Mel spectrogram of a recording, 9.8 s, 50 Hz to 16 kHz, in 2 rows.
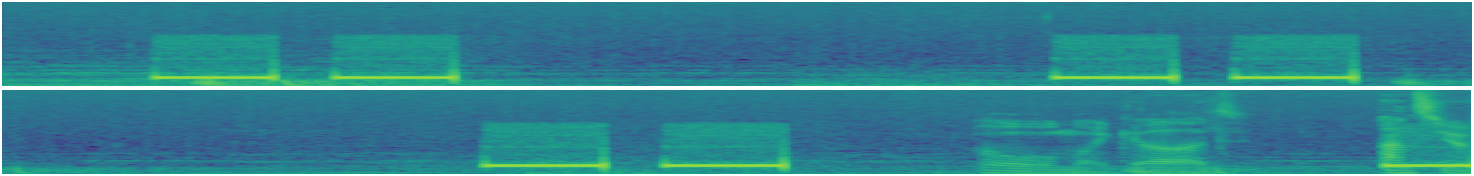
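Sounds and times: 
telephone ringback tone double rings: 0.5s - 1.6s, 3.5s - 4.6s, 6.5s - 7.6s.

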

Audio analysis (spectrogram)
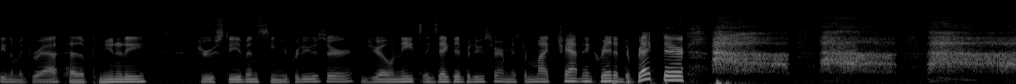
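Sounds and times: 
speech: 0.0s - 7.3s
loud breathing into a microphone: 1.5s - 2.0s, 6.9s - 10.1s.

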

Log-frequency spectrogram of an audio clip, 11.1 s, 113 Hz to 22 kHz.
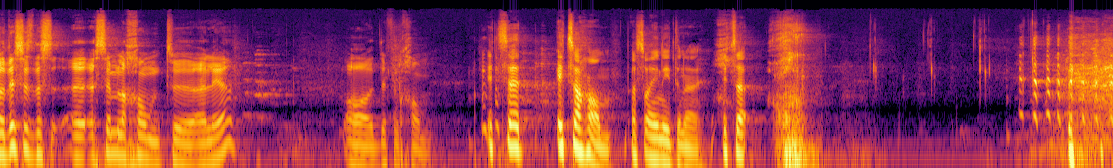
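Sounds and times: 
speech: 0.0s - 2.5s, 3.4s - 8.1s
laughter: 2.3s - 2.9s, 4.8s - 5.6s, 10.2s - 11.1s
person chewing crunchy food: 8.6s - 10.1s.

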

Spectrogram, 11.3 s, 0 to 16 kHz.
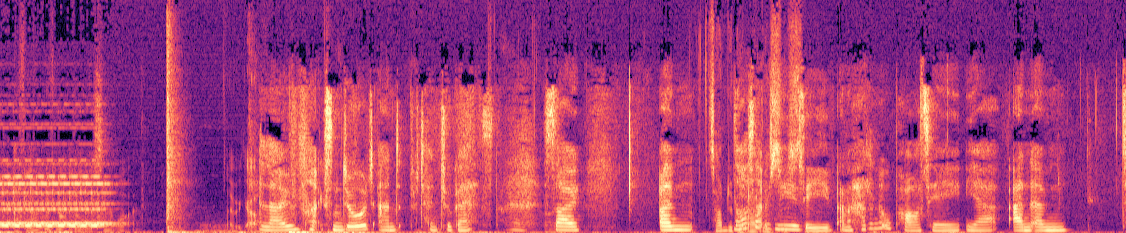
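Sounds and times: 
telephone ringing with bright electronic tone: 0.0s - 1.2s
speech: 2.6s - 11.2s.

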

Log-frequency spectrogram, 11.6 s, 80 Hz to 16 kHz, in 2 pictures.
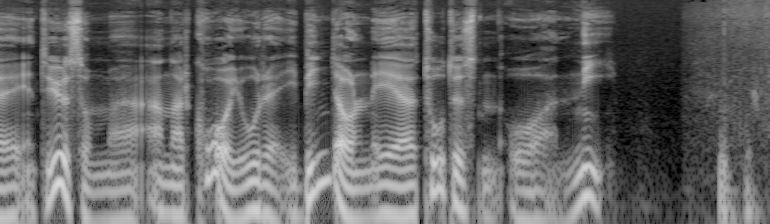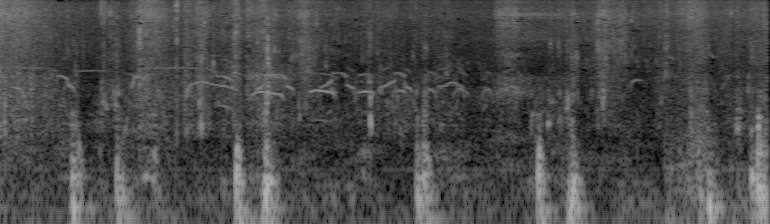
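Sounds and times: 
speech: 0.0s - 4.7s, 5.4s - 6.8s
man rowing a boat on a calm fjord in Bindal Helgeland Norway: 5.2s - 11.5s
bird calls chirping: 5.6s - 11.5s.

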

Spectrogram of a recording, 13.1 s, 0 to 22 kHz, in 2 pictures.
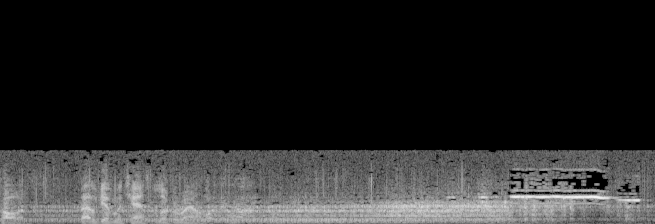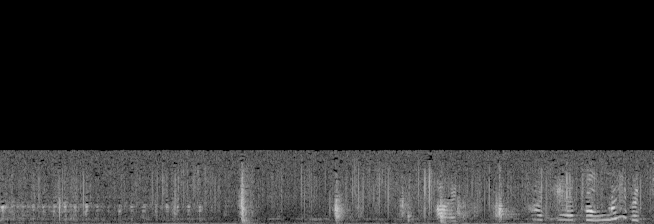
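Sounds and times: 
speech: 0.0s - 2.7s
truck engine rumbling: 0.0s - 12.8s
truck brake squeal: 3.0s - 6.7s.

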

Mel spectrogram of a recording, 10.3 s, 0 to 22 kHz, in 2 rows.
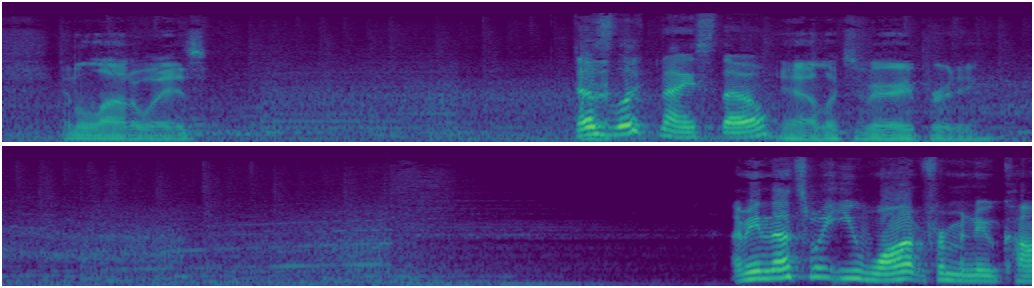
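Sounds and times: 
car engine roaring in a driving video game: 0.0s - 7.6s
speech: 0.3s - 1.2s, 2.8s - 5.0s, 8.8s - 10.2s
rising whine: 0.5s - 7.7s.

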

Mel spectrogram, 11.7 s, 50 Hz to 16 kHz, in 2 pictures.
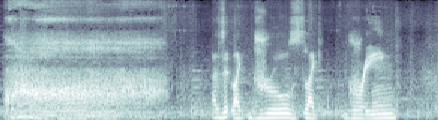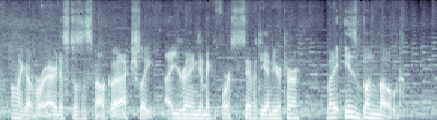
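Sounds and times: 
voice imitating a monster's wheezing: 0.0s - 2.3s
speech: 2.8s - 5.4s, 6.0s - 11.3s.

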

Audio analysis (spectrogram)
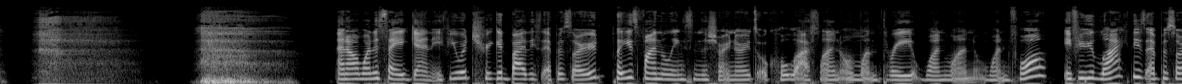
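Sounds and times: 
deep breath: 0.3s - 3.1s
speech: 3.4s - 11.8s.

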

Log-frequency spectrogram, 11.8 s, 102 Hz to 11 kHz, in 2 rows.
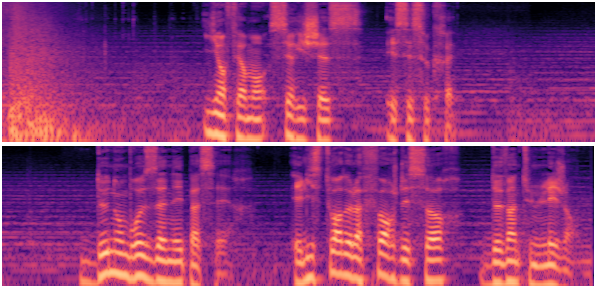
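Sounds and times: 
loud explosion: 0.0s - 1.8s
speech: 2.0s - 4.7s, 6.8s - 11.8s.

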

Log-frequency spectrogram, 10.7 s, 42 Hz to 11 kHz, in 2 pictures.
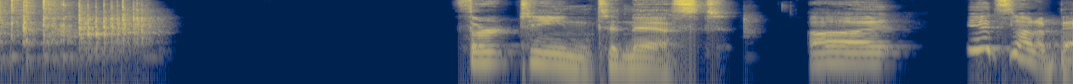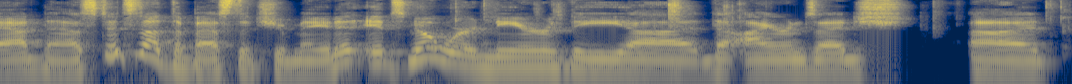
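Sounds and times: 
new dice clattering across a hard table: 0.0s - 1.0s
speech: 2.3s - 10.7s.

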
